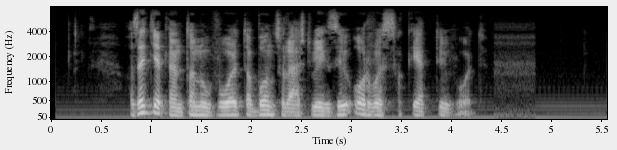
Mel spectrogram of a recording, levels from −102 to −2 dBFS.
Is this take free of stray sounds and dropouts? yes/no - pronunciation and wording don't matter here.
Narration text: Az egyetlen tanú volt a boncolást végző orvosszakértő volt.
yes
